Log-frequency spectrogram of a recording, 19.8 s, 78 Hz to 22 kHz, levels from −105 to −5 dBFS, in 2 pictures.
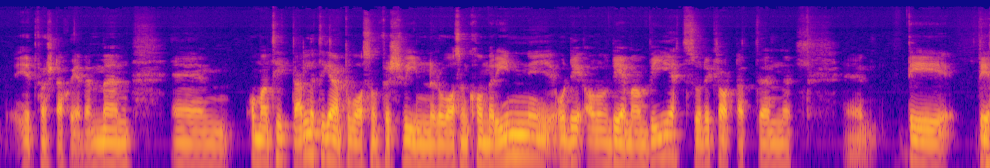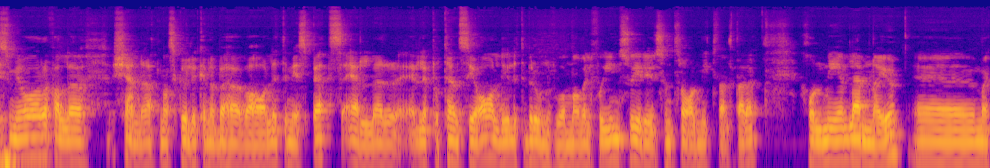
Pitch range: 90-100 Hz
